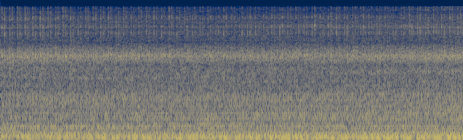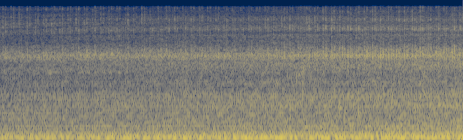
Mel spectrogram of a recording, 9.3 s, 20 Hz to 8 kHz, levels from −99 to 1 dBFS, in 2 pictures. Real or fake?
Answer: real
